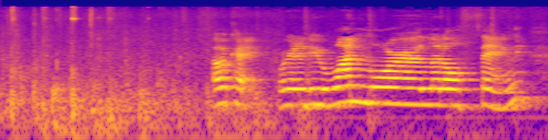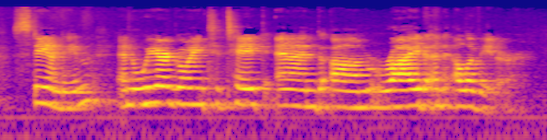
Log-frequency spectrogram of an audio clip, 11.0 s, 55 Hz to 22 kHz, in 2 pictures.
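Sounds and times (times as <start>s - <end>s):
feet stomping on a floor during a standing exercise: 0.0s - 3.9s
speech: 2.1s - 10.6s.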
